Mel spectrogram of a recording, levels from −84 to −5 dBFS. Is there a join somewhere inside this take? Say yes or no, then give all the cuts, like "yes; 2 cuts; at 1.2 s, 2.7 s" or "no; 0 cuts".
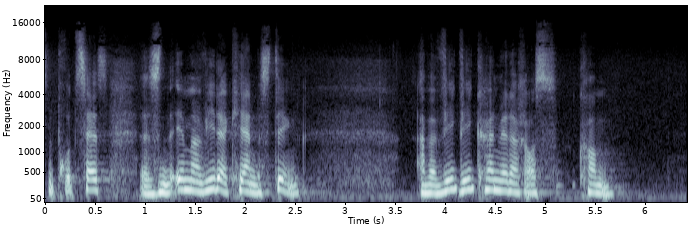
yes; 2 cuts; at 3.5 s, 4.1 s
